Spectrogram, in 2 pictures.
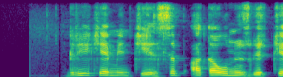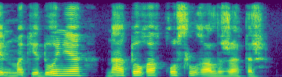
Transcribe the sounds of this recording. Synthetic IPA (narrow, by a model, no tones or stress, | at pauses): ɡɾʲe̞kʲijame̞ŋkʲʰe̞lɪsɪpɑt̪ɑwənwɵzɡʲe̞ɾt̪̚kʲe̞nmakʲe̞d̪o̞nʲija | nat̪o̞ʁɑqʰo̞səlˠʁɑlˠəʒɑt̪əɾ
